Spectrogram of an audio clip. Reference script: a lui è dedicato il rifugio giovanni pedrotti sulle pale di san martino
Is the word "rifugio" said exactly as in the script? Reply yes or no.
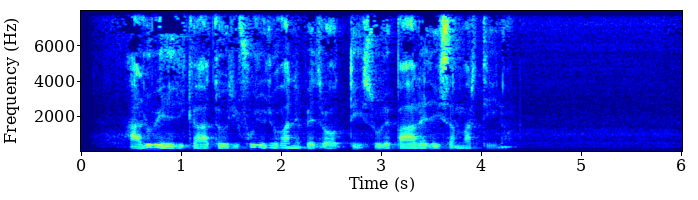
yes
